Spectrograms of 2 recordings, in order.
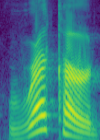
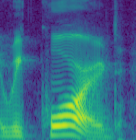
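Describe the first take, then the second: First: The stress is on the first syllable. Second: The stress is on the second syllable. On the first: It means a written account. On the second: It means to write down or record.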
